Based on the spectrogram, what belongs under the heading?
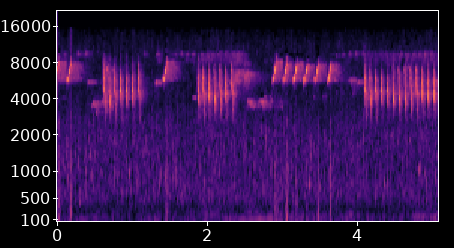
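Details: Konin (kolibri ninja) song in the 'muntah beling' style used to tutor magpie-robins: very high, fast rattling trills alternating with short sliding whistles, bursts following each other with almost no gap.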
